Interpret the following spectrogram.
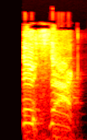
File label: "suck", Furby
